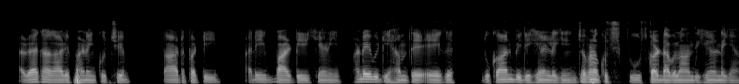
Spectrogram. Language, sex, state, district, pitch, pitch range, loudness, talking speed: Hindi, male, Uttarakhand, Uttarkashi, 105 Hz, 100-110 Hz, -30 LUFS, 220 wpm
